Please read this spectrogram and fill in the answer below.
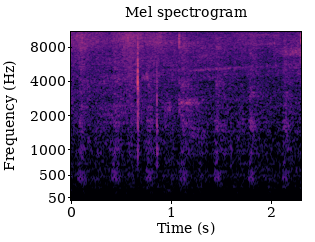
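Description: Quiet handling sounds with a single sharp click about two-thirds of a second in.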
